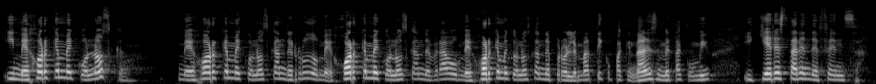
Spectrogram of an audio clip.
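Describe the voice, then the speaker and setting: A middle-aged woman with a Central American Spanish accent, preaching a lively sermon and acting out family dialogue. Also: a little high, fast talker. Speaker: preacher at a women's gathering.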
